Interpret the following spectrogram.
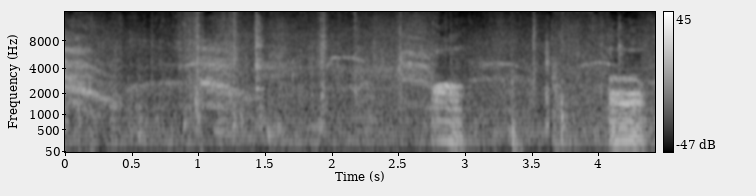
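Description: Birds chirping in short high notes a few times, with one louder falling call about three seconds in.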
